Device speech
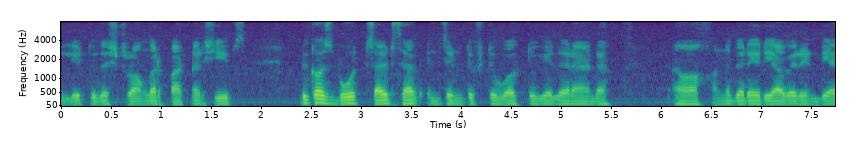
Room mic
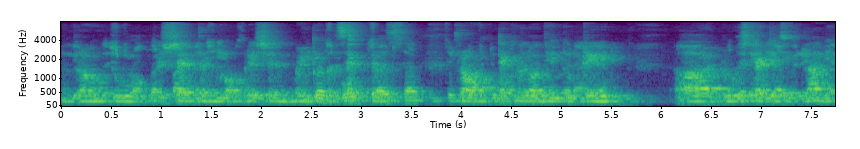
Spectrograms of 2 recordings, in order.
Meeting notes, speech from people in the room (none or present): present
